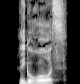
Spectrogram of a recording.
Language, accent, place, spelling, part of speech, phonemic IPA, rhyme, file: German, Germany, Berlin, rigoros, adjective, /ʁiɡoˈʁoːs/, -oːs, De-rigoros.ogg
- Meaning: rigorous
